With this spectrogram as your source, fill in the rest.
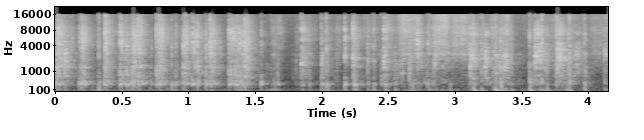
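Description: Fingernails tap and scratch fast over the top of a hollow translucent plastic light-up skull held close. A rapid run of short, dry clicks and scraping strokes with a bright edge, each dying away almost at once.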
